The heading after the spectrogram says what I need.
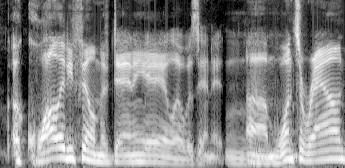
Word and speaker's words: Aiello: through the 90s, if it was a quality film, if Danny Aiello was in it.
